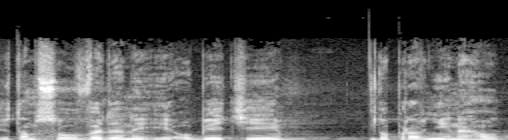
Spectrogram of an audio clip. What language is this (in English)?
Czech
